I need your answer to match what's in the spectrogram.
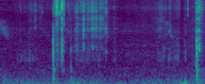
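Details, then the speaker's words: Rear strut of a Dodge Neon: the strut rod is loose and bounces up and down inside its separated top housing, giving sharp metallic clacks and rattles; the owner plans to weld it back in. "so this rod is moving around bouncing up and down in this housing making all that noise"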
